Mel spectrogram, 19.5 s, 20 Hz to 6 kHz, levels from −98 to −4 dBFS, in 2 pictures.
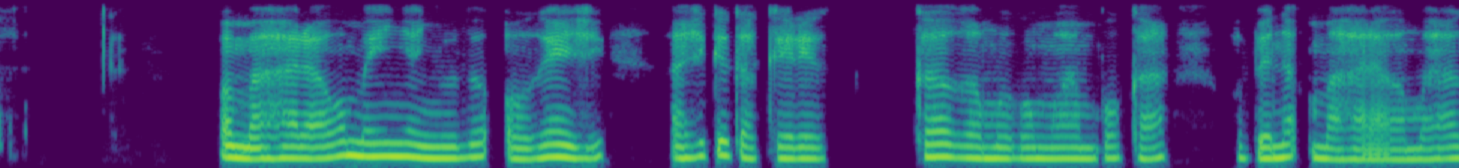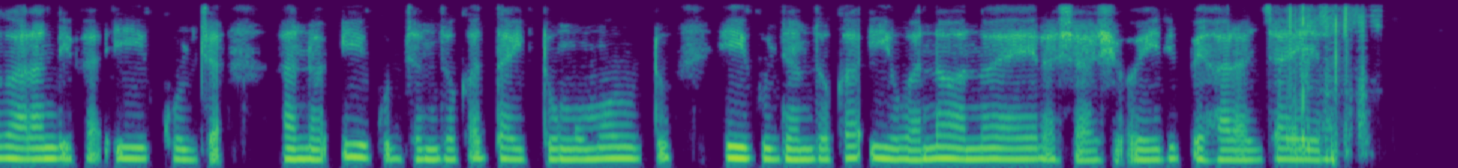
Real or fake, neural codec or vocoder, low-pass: real; none; 5.4 kHz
